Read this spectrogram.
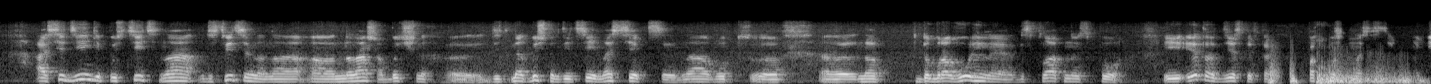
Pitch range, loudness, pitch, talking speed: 125-160 Hz, -15 LUFS, 140 Hz, 115 wpm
